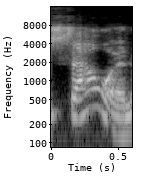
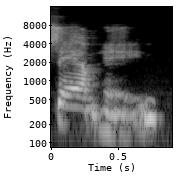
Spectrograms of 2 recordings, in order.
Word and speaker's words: Samhain: the celts worshiped a lord of death named samhain or as it's frequently mispronounced samhain um which of course has now become a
